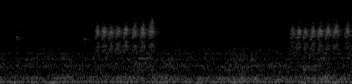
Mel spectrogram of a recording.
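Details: Java sparrow calls used as a lure to draw a reply from other birds: two bursts of rapid, stuttering high notes, each about half a second long, over a steady low hum.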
